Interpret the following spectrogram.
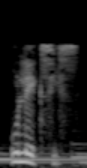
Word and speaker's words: Alexis: En inglés, el nombre Alexis conserva su forma original, pero su pronunciación varía ligeramente. Ulexis es un nombre muy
